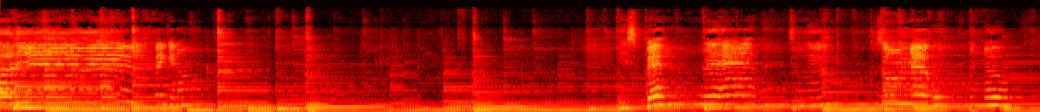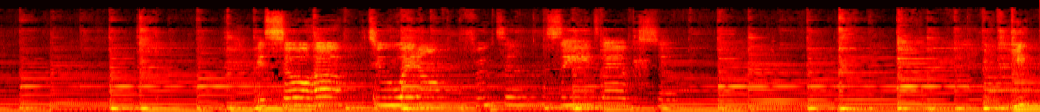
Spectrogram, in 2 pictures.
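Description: Live acoustic guitar strumming with electric bass underneath, in an instrumental break of a folk song. A held sung note fades out about two seconds in, and the next sung line starts at the very end.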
